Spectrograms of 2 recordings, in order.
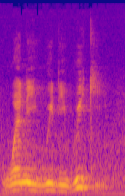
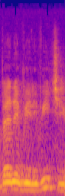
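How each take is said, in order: First: The words start with W and end with k. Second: The words start with V and end with ch. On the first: This is the classical pronunciation. "the V in classical Latin... it's pronounced like a W" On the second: This is the ecclesiastical pronunciation. "the phrase I learned"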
